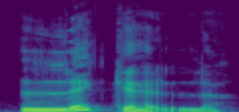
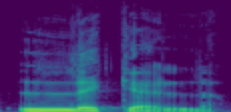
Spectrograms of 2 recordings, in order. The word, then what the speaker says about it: lesquels: And it will give you the pronunciation lesquels, all right? So final S is not pronounced.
